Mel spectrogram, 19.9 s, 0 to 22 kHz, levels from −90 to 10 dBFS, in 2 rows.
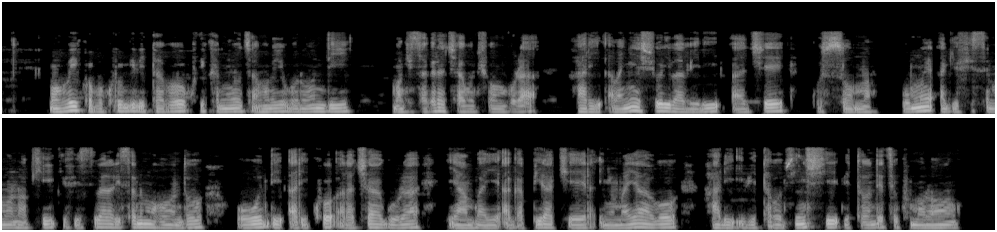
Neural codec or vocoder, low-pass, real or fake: none; 7.2 kHz; real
